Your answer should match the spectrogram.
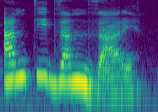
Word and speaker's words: anti-zanzare: La nostra prima frase, a nossa primeira frase diz: Io ho lo spray anti-zanzare. Anti-zanzare. Prestou atenção aqui na minha pronúncia do Z? Dillo chiaro: anti-zanzare. Anti-zanzare. Bom, essa é uma pronúncia que a gente tem da letra Z no italiano.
